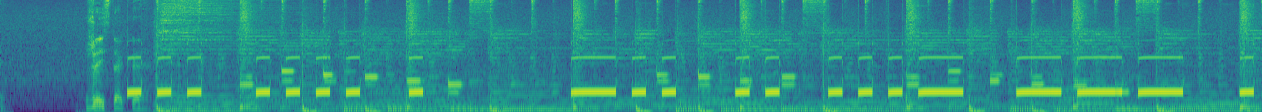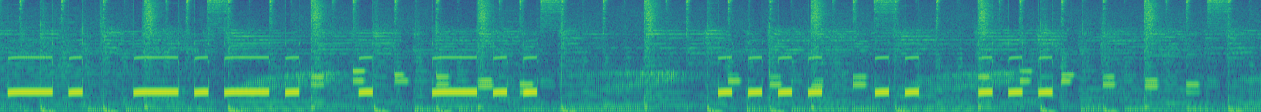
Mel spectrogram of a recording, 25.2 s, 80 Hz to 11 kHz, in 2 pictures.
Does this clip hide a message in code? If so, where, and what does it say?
Yes: Morse code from 1.2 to 23.2 s, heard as a keyed tone, hand-sent with a paddle, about 8 wpm, 660 Hz. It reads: SHE DIVORCED HIS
